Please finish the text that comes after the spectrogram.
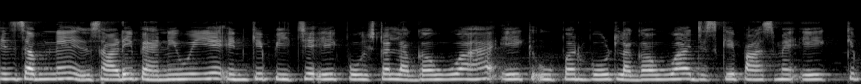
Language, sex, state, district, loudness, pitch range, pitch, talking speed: Hindi, female, Chhattisgarh, Bilaspur, -17 LUFS, 225-245 Hz, 235 Hz, 160 wpm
